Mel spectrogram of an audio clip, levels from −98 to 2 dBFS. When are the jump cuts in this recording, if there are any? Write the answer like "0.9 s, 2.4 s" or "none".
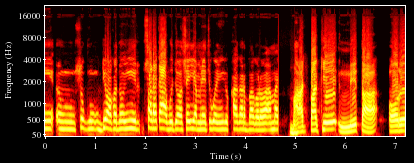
4.7 s

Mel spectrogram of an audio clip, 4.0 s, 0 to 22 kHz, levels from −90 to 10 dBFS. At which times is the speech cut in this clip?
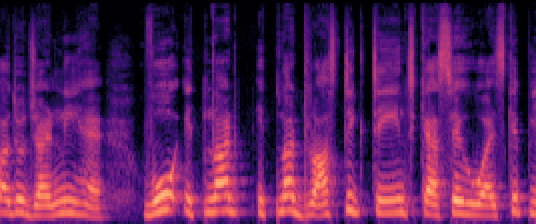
none

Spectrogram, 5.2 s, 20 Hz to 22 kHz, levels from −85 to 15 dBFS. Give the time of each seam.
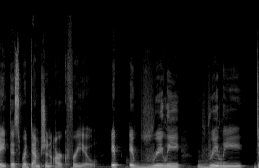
none

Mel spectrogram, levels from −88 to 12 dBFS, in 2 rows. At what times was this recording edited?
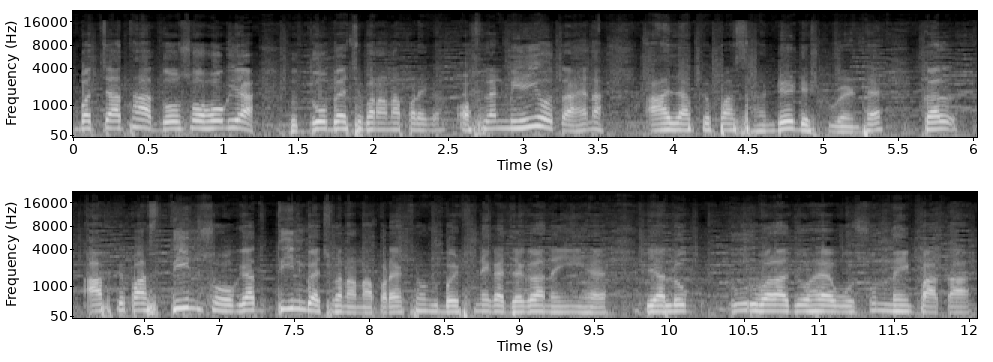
none

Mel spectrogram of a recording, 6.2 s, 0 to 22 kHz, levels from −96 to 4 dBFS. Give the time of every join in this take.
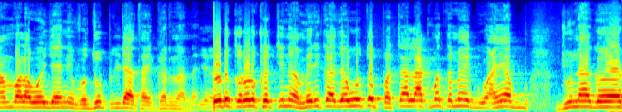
2.1 s

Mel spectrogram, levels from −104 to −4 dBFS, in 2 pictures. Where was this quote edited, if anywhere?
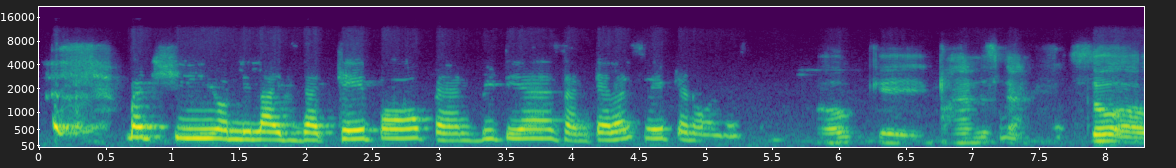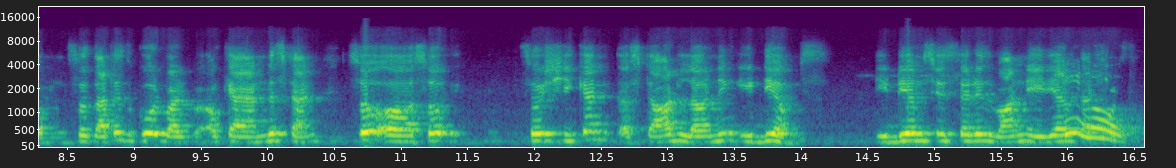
none

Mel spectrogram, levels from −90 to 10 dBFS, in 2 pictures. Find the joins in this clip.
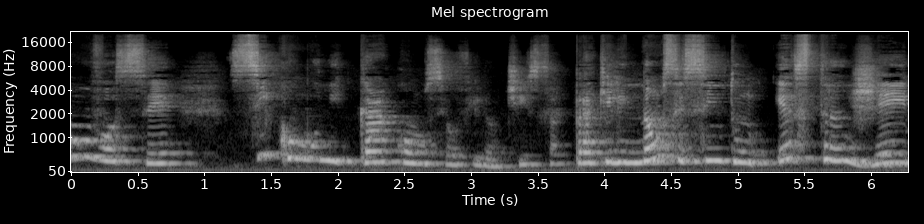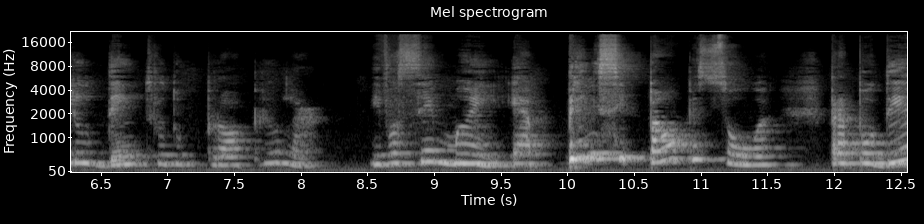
none

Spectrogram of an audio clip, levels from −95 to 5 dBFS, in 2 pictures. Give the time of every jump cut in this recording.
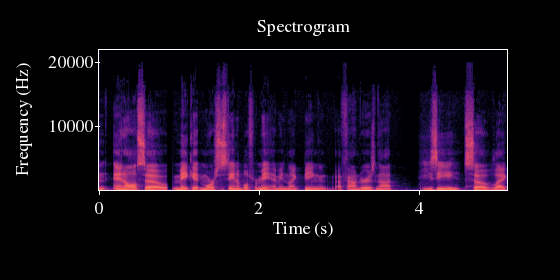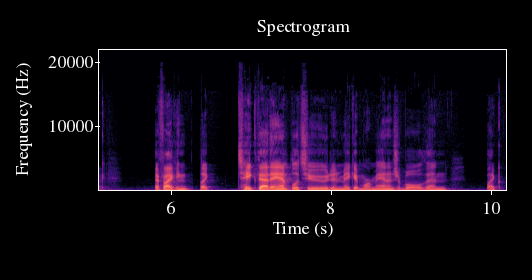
0.9 s, 4.6 s, 6.3 s

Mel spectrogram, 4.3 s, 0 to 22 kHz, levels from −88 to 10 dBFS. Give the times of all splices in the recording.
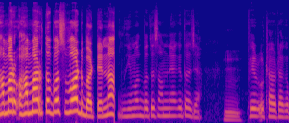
1.9 s

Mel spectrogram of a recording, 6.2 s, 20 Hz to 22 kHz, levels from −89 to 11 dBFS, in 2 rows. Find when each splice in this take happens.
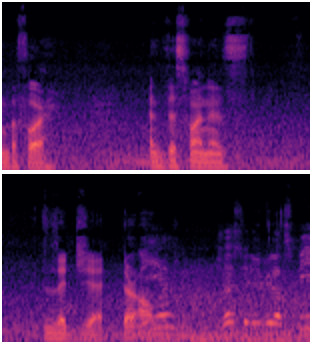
4.6 s

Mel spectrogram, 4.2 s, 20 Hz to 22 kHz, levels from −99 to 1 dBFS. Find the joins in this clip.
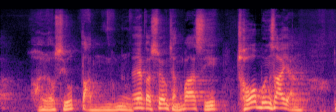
1.7 s

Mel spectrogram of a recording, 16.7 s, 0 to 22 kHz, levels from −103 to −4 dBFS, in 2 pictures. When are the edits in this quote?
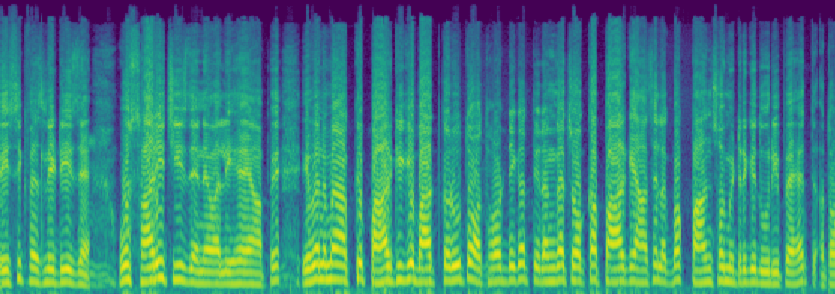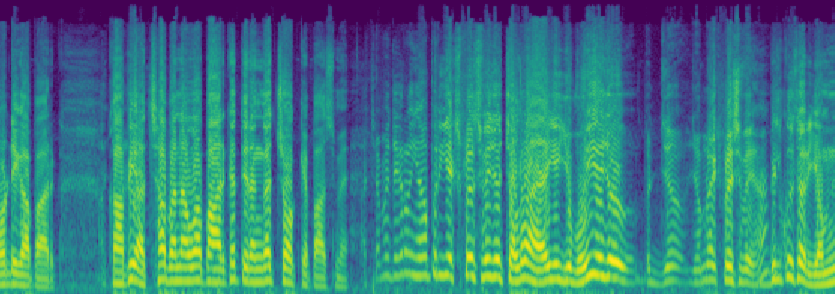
none

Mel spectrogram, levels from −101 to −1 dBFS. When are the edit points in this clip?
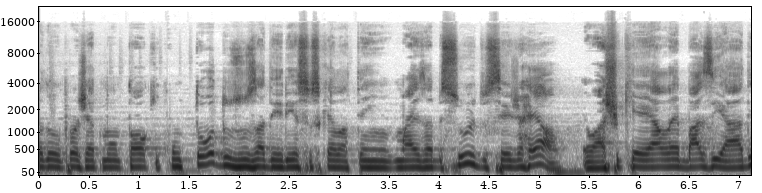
1.2 s, 5.3 s

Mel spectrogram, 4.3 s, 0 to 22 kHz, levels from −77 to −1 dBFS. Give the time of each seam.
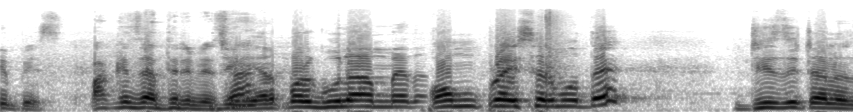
2.0 s

